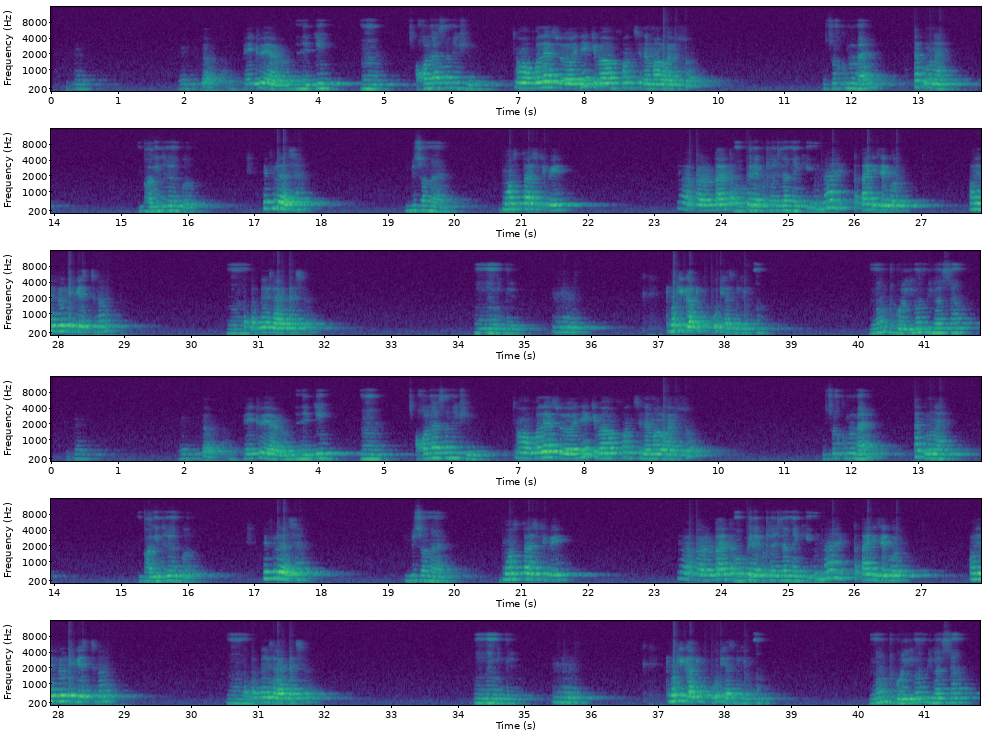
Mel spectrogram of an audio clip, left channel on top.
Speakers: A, on the left; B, on the right.
A: উম উ সেইটোৱে আৰু
B: হেতি উম অকলে আছা নেকি?
A: অঁ অকলে আছো এনে কিবা এখন চিনেমা লগাই থৈছো
B: ওচৰত কোনো নাই।
A: কোনো নাই
B: ভাগিন জনী কত গল?
A: সেইফালে আছে।
B: টি ভি চোৱা নাই
A: মই চাইছোঁ টি ভি <unintelligible> আৰু তাই তাতে
B: অ', খেদি পঠাই দিলা নেকি?
A: নাই তাই নিজেই গ'ল। অ সেইফালেও টিভি আছে নহয়।
B: উম,
A: তাতে চাই আছে। <inaudible>
B: <unintelligible>
A: উম তোমাৰ কি গাটো বহুত বিষাই আছে নেকি?
B: উম, নাই ভৰি কেইখন বিষাইছে।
